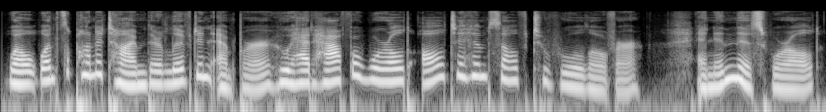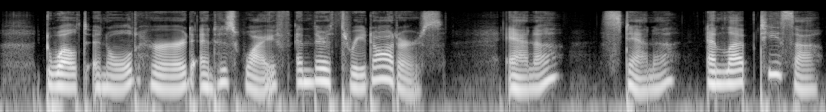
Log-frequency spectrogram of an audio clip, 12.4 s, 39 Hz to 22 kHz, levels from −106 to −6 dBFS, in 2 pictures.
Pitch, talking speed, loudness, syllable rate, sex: 195 Hz, 190 wpm, -21 LUFS, 4.9 syllables/s, female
